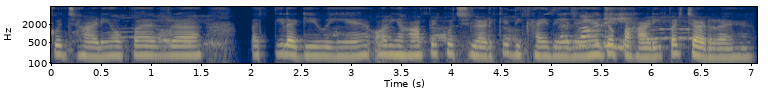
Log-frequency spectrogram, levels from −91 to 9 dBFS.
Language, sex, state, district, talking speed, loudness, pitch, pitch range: Hindi, female, Bihar, Sitamarhi, 180 wpm, -28 LUFS, 185 Hz, 170-195 Hz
